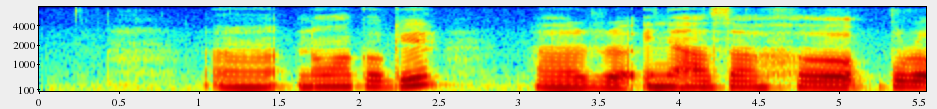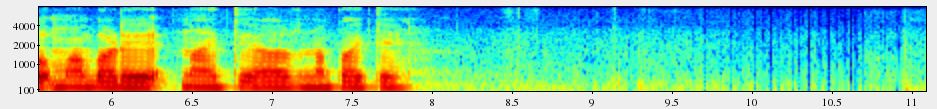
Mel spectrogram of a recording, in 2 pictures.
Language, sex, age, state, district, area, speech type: Santali, female, 18-30, West Bengal, Purba Bardhaman, rural, spontaneous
